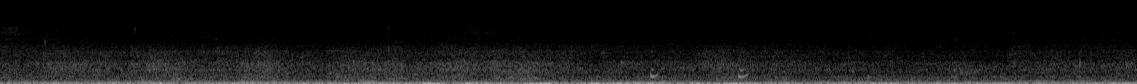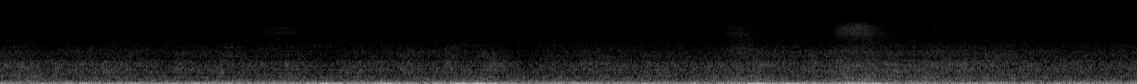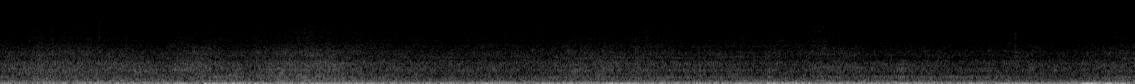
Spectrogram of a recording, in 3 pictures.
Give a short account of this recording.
ambience of a fallen cave filled with water. man who previously jumped into the cave (water if located about 5m down) swimming about in the water with a camera, randomly talking to to camera, presumably filming a review of the place. Another man flying a drone and filming the other guy. Drone getting in and out of the cave. (roland r-07)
